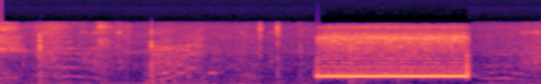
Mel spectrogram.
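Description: A phone call rings out, unanswered, with one loud, steady ringback tone lasting about a second, after a stretch of quiet background chatter and noise.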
